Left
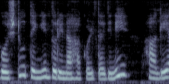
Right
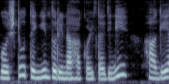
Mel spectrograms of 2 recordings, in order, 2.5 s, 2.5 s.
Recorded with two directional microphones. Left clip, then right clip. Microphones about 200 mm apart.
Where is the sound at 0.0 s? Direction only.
25° right (ahead or behind).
